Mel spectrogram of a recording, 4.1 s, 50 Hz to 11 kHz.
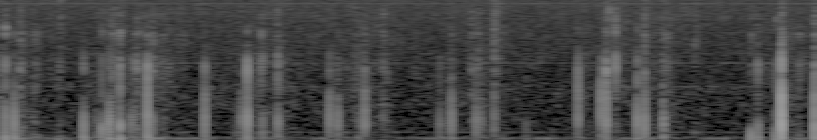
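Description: Fingers tap on a wooden surface, picked up by a Maono DM30 RGB gaming microphone. About twenty soft, dull taps come in irregular clusters, with low, muffled thumps and almost no ring.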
